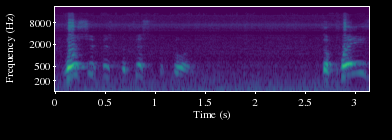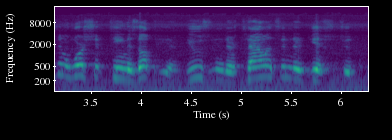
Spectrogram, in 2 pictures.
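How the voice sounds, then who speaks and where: A middle-aged man preaching a sermon in a conversational but hyped, restless, over-caffeinated way, with a husky voice and phrases repeated for emphasis. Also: very high-pitched, very animated, moderate pace, mellow, rough recording. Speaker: pastor preaching. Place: church auditorium, speaking from the stage to a congregation.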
